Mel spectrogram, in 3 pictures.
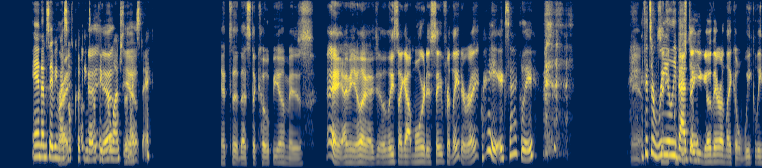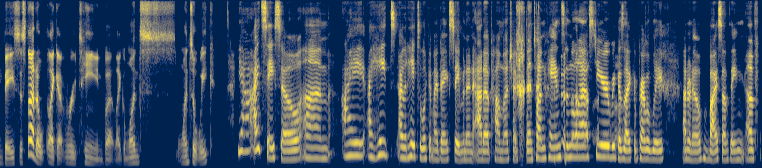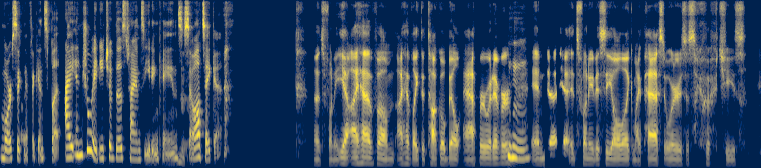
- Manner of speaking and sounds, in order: chuckle; snort; laugh; unintelligible speech; chuckle
- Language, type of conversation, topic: English, unstructured, What small rituals can I use to reset after a stressful day?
